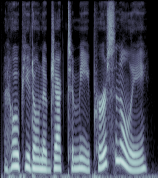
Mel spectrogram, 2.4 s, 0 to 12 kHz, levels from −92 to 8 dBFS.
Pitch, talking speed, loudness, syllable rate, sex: 200 Hz, 200 wpm, -14 LUFS, 5.6 syllables/s, female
